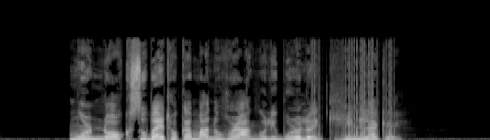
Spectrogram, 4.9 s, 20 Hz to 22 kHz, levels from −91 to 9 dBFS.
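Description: Processor overload crackle runs from 3.12 to 3.94 s in this speech clip, a gritty tearing laid over the sound for just under a second before it clears. The processor falls behind on very short audio buffers, each well under a millisecond, and misses around forty deadlines in quick succession. Each time, a scrap of old audio is replayed with hard edges, and the rapid string of those splices is heard as crackle.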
